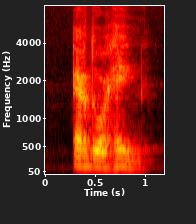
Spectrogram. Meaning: pronominal adverb form of doorheen + het
- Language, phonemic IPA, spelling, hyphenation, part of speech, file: Dutch, /ɛr.doːrˈɦeːn/, erdoorheen, er‧door‧heen, adverb, Nl-erdoorheen.ogg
